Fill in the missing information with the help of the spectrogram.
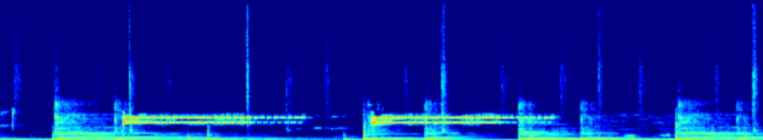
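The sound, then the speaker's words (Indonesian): An outgoing phone call rings out with a repeating electronic tone pattern, the same bright melodic phrase cycling several times at a steady pace, clear and moderately loud with no voices. “Oke, okay? mulai gue telepon ya.”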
